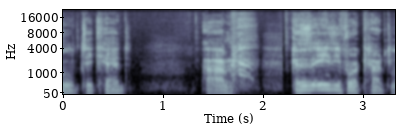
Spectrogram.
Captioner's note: laugh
